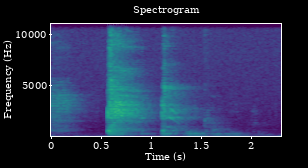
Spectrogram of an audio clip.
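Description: Two coughs, the first harsh and forceful, the second a shorter follow-up, with no talking.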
